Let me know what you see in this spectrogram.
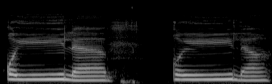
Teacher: قاف جو ہے وہ موٹا، یا کے اوپر جزم، یا کے پچھلی زیر کے ساتھ 2 حرکت لمبا ہو جائے گا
